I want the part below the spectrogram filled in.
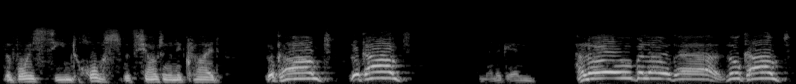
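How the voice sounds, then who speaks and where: An actor playing a troubled, educated railway signalman in an old radio drama, speaking haltingly and repeating his words. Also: sits high, wildly swooping pitch, vocal fry, heavily acted. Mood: frantic warning. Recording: tinny, band-limited old radio recording.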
